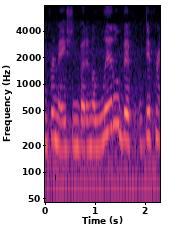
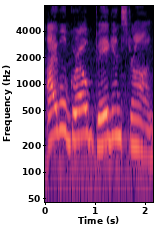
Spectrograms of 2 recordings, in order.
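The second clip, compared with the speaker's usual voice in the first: put-on reading to children; 2 semitones higher, 4 dB louder than usual. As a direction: unveil the answer with storybook drama. Reads the answer page.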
